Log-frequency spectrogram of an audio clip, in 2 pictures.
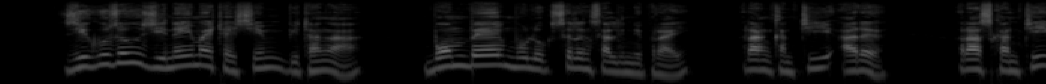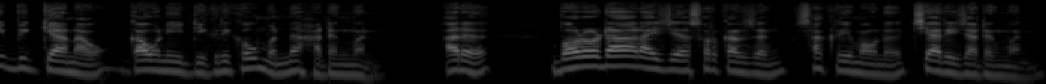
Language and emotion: Bodo, neutral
